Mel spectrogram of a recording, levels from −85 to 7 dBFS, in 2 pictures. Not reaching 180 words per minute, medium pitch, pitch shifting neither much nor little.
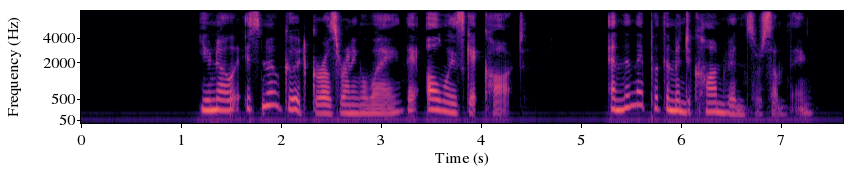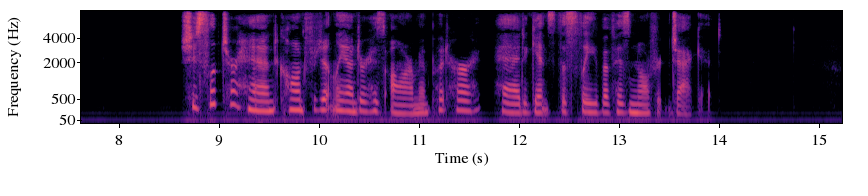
No: average, 160 wpm; high, 220 Hz; average, 4.8 semitones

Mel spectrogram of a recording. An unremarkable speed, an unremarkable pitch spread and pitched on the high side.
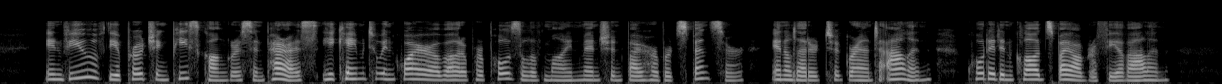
Yes: average, 170 wpm; average, 3.8 semitones; high, 210 Hz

